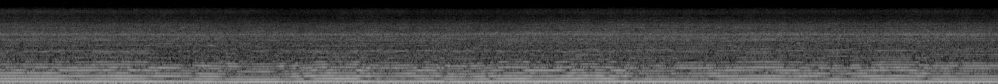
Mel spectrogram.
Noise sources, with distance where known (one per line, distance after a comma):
chainsaw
